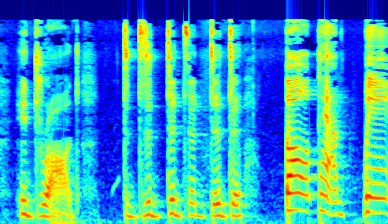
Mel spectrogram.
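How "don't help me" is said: halting, stammering, stuttering speech. Reading a story, Wiggs, pulled out of his seat by his jacket, speaks stammering. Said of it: "stammered Wiggs".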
